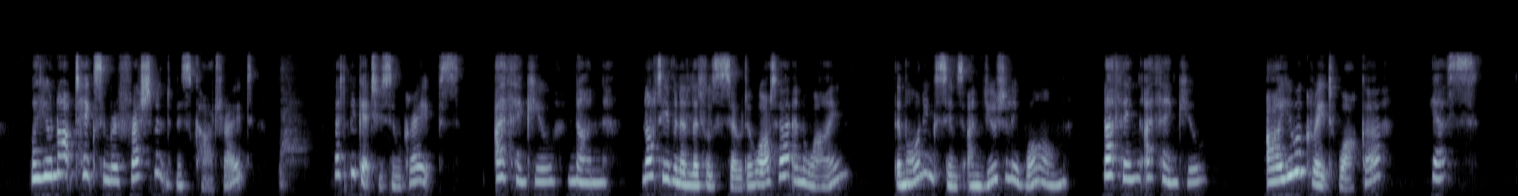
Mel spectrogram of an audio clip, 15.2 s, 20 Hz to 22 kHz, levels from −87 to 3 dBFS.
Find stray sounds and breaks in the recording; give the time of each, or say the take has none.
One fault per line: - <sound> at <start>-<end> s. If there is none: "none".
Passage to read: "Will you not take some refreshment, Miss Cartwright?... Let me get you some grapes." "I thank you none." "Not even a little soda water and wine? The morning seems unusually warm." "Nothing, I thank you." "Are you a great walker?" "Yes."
- bark at 2.8-3.2 s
